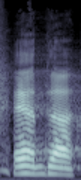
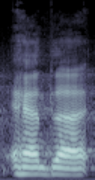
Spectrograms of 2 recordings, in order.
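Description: The two takes are said the same way.

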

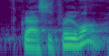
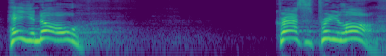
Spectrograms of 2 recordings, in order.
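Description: First: Softer, casual hint with a rising end; understated hint. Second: Lightly voiced spouse dropping a loud hint; raised, higher pitch, lightly imitating a spouse's hint; pointed mock hint, pitched up. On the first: Retold or imitated. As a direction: lightly imitate a spouse just inferring. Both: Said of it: "She's just inferring".

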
